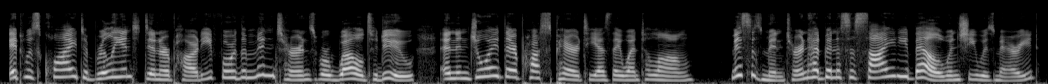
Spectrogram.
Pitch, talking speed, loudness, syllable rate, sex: 260 Hz, 190 wpm, -19 LUFS, 5.1 syllables/s, female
